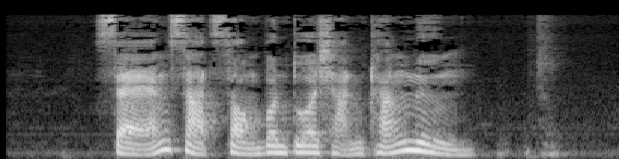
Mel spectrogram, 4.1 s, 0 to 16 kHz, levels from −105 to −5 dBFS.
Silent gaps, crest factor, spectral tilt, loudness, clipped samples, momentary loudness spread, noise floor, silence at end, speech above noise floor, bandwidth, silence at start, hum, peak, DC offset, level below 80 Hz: none; 18 dB; -5 dB/octave; -19 LUFS; under 0.1%; 8 LU; -60 dBFS; 0.4 s; 41 dB; 11.5 kHz; 0.65 s; none; -4 dBFS; under 0.1%; -58 dBFS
